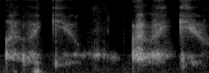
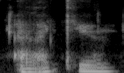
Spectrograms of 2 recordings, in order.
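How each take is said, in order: First: Breathless whispered confession; very soft whispered I like you. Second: Said in the usual way. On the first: Shown as a demonstration. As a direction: whisper it shyly to a crush. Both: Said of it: "give somebody".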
